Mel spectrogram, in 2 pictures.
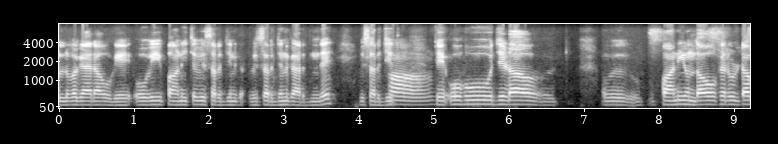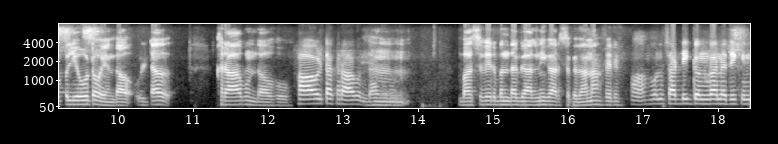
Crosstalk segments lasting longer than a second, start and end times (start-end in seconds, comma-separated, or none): none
